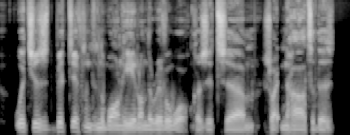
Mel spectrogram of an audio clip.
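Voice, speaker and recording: A man in a Liverpool accent, with a dry, close sound and no echo. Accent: Scouse. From England, Liverpool. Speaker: singer-songwriter, pub musician. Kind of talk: casual chat.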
